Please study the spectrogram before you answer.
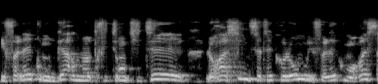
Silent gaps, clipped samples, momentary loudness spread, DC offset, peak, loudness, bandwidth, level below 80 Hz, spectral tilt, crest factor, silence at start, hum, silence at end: none; under 0.1%; 3 LU; under 0.1%; -8 dBFS; -18 LUFS; 9.2 kHz; -64 dBFS; -4 dB/octave; 10 dB; 0 s; none; 0 s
